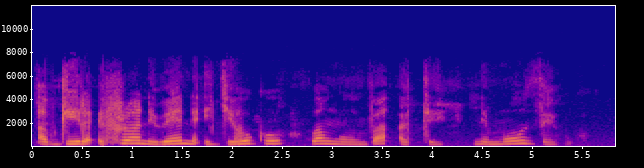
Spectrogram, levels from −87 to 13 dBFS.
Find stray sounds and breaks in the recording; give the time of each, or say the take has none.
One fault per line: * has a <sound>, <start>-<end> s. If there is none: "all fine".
all fine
